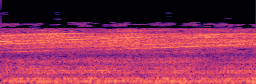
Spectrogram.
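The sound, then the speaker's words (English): A Harrier jump jet engine roars steadily and loudly throughout, a dense continuous rush with a piercing high whine riding on top and no let-up in volume. “It isn't a conventional jet, but it can match the speed of sound.”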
